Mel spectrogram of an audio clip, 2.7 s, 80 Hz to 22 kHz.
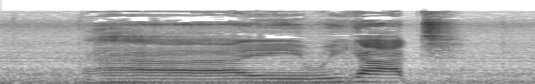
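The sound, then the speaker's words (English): Steady low rumble of a car interior moving slowly, at about 10 miles per hour in traffic on the interstate behind a Rule King truck, with a person's drawn-out voiced sound over it and a brief sharper noise near the end. “I'm going about 10 miles per hour on the interstate behind a giant...”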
